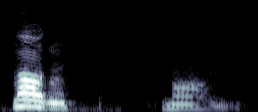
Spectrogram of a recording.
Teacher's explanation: notice that in the written form m-o-r-g-e-n there is an R it is not pronounced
